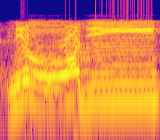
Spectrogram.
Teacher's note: را کو موٹا پڑھو، زبان کی یہ پشت اوپر کے مسوروں سے لگ جائے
